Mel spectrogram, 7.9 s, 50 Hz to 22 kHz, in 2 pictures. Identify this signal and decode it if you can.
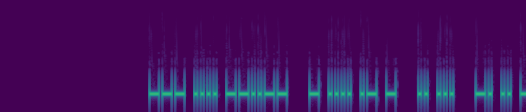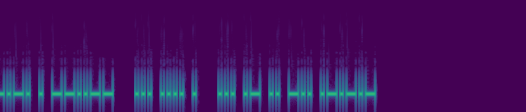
Morse code, heard as a keyed tone, about 48 wpm, 700 Hz. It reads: OH, THAT IS NICE, SHE SAID.
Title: Sentences from Top 1100 Words 50wpm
